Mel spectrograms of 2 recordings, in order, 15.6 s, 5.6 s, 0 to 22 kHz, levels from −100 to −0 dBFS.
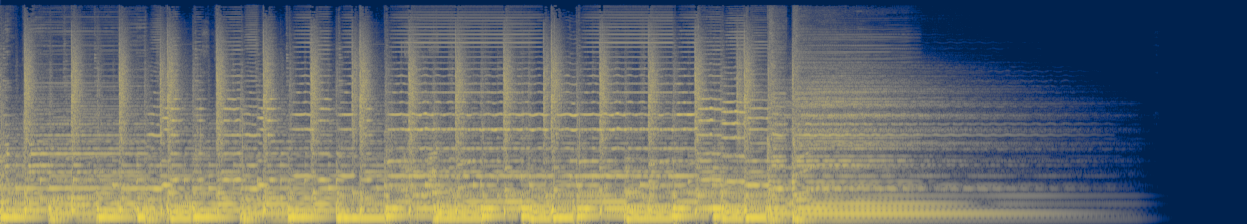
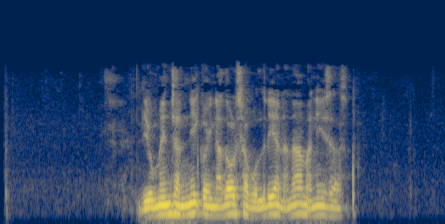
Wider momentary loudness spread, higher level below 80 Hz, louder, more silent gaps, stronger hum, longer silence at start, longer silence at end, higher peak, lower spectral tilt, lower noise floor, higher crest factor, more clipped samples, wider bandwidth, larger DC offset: second, 8 LU vs 20 LU; first, -22 dBFS vs -56 dBFS; about the same, -14 LUFS vs -16 LUFS; neither; neither; second, 0 s vs 1.75 s; first, 2.9 s vs 1.3 s; about the same, -2 dBFS vs -2 dBFS; second, -5 dB/octave vs -7.5 dB/octave; first, -75 dBFS vs -69 dBFS; about the same, 12 dB vs 16 dB; neither; first, 18.5 kHz vs 7.6 kHz; neither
